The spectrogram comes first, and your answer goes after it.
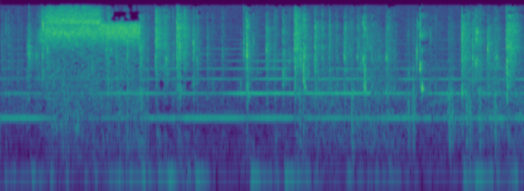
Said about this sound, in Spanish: Eso que escuchan tecleando es Champi enviando un mail quejándose.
